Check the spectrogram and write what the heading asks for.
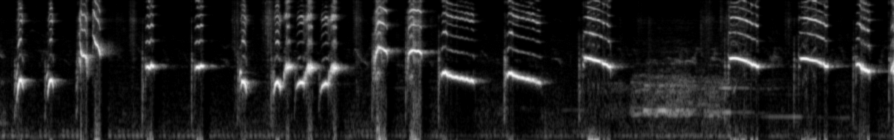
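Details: Pet greater green leafbird in full song, a captive bird that sings nearly every day: a run of clear slurred whistles, several long downward-sliding notes, mixed with harsh chips, and a short buzzy patch midway.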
